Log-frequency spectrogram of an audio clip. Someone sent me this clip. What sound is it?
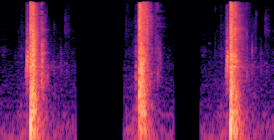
Pistol Whip
Several sounds combined to approximate the sound of someone getting smacked with the butt of a pistol. Whip crack with a metallic clank and a wet crack as it hits bone/flesh.
Simulated by layering a whip crack, a punch, a metal clatter, and a squish made from stirring pasta in.
skull, impact, whip, smack, pistol, gore, crack, weapon, hit, gun, violence, blood, attack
